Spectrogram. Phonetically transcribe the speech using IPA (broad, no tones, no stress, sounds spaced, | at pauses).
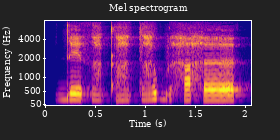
d̪ e θ a̤ kʼ a̤ t a̤ u̯ b ə̤ h a h ɜ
